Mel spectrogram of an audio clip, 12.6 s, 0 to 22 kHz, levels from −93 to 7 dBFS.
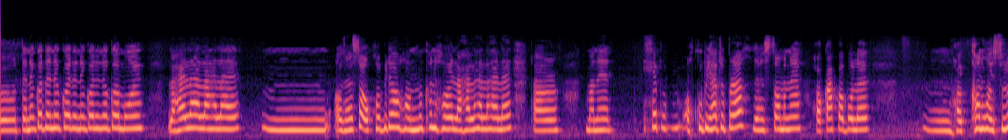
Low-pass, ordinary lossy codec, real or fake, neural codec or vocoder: none; none; fake; codec, 16 kHz, 16 kbps, FunCodec, trained on Chinese and English, 50 frames a second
